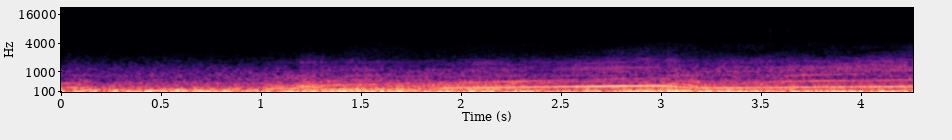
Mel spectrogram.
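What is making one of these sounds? A car engine hums as a car drives by in the distance.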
